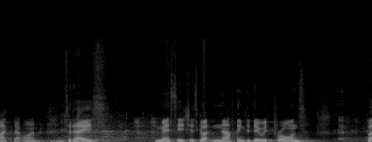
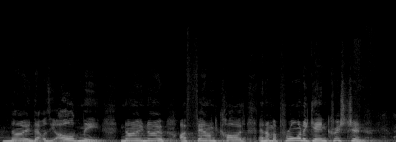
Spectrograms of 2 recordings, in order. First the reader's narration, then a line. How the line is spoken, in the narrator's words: Justin cried back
